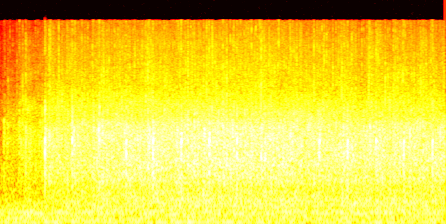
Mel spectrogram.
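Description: Audience applauding, the clapping starting about half a second in and then holding steady.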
